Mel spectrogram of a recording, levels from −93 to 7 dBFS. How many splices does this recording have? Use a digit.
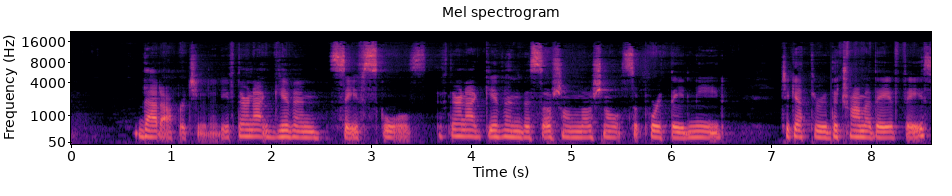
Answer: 1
